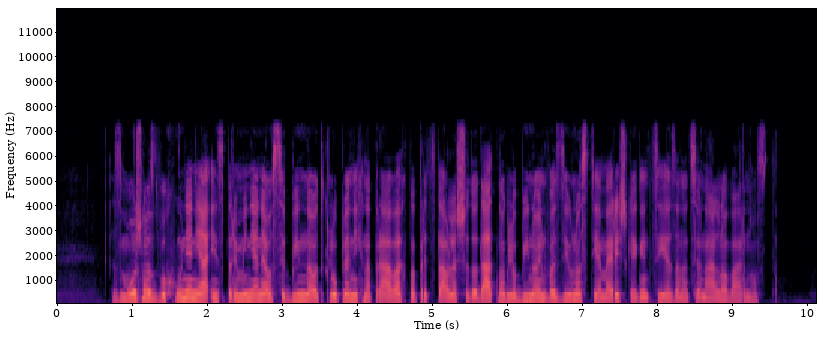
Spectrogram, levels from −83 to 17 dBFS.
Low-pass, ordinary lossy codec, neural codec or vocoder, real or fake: 7.2 kHz; none; none; real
